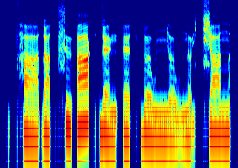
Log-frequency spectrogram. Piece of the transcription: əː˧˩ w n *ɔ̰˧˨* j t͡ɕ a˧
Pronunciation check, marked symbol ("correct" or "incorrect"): incorrect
